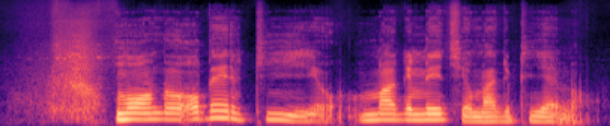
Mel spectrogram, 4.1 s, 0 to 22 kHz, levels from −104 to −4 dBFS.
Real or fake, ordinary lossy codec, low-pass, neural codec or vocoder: fake; none; none; codec, 44.1 kHz, 1.7 kbps, Pupu-Codec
